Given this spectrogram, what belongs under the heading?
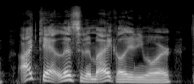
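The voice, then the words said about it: Imitates departing listeners' voice. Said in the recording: “That's my imitation of people that leave the Fiends to go to another show.”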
